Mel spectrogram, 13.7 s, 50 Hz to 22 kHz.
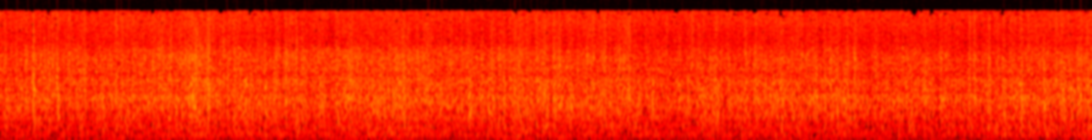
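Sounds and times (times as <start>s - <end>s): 
steady dense rain: 0.0s - 13.6s.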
